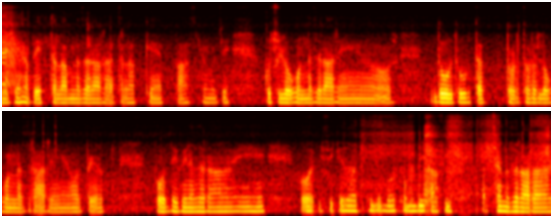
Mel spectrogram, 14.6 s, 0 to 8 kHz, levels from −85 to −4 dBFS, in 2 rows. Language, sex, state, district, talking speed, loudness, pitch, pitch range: Hindi, male, Jharkhand, Sahebganj, 205 wpm, -29 LUFS, 125 Hz, 120-135 Hz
